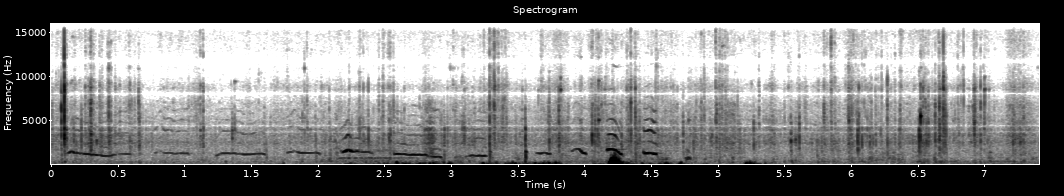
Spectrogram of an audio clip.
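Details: Five-week-old female Giant Schnauzer puppies from a litter, whining in thin, wavering, high whimpers that rise and fall, with soft rustling and low thumps underneath and one louder squeal midway.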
